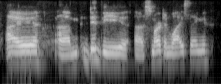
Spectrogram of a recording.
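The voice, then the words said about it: Sarcastic delivery. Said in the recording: “I hope you can hear the sarcasm in my voice there”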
